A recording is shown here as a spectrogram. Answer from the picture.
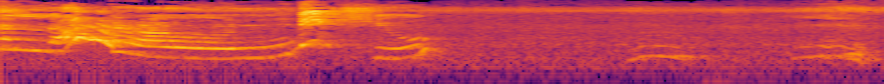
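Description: A young girl's excited squealing cheer with no words: a high voice sliding up and down for about two seconds, then a short yelp. A faint brief vocal sound follows near the end.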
